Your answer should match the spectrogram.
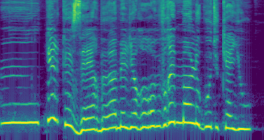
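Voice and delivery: voix de poule haut perchée; mère poule autoritaire. A narrator's reading. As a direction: demande un service, dans l'aigu. La poule réclame des herbes. (poule de conte à la voix aiguë)

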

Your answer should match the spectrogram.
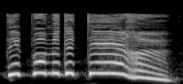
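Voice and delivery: cri perché, mots étirés, sans forcer le volume; exclame-toi très aigu, en traînant; exclamation de poule. A narrator's reading. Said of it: "s'exclama la mère poule". (mère poule qui s'exclame, voix suraiguë)

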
